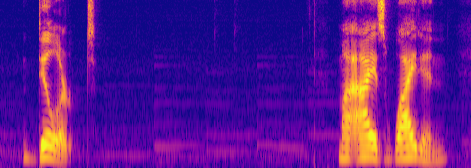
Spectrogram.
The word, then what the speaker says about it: Dillert: How do you pronounce that? D-I-L Dillert. Dillert.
